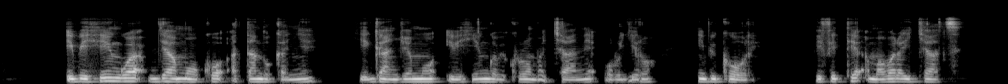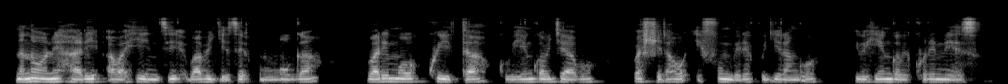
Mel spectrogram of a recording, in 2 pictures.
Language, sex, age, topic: Kinyarwanda, male, 18-24, agriculture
